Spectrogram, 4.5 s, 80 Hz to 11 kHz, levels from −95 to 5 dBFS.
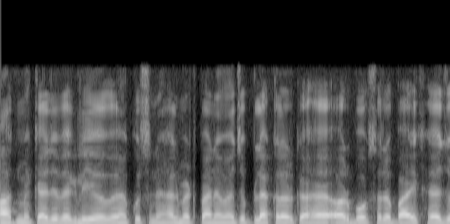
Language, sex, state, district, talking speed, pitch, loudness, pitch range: Hindi, male, Bihar, Kaimur, 320 wpm, 125 Hz, -19 LUFS, 120-125 Hz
